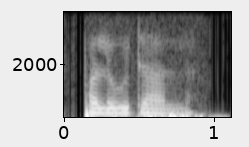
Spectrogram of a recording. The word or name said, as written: paludal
